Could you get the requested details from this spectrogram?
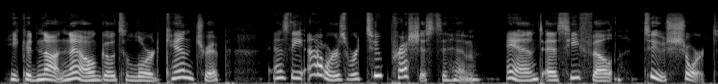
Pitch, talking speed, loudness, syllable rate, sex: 235 Hz, 185 wpm, -18 LUFS, 4.3 syllables/s, female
